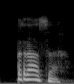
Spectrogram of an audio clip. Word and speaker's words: Praze: Notice that the city's name changes slightly in this context. Listen and repeat. – Praze.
